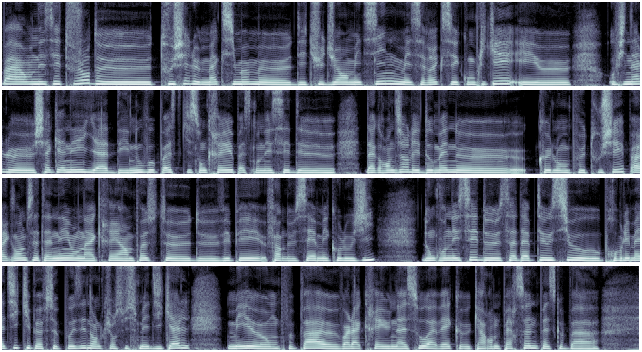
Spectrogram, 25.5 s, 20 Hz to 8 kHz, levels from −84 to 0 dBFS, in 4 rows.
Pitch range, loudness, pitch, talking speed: 185-210 Hz, -13 LUFS, 195 Hz, 220 wpm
